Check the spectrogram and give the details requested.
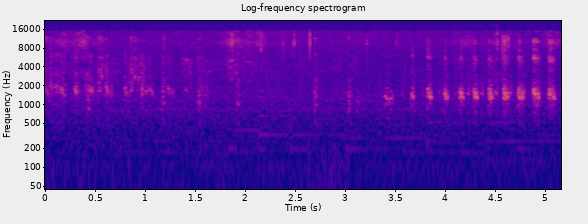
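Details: Chukar partridge calling: after a faint, muddled opening, a run of sharp, evenly spaced chuk notes builds steadily, about three per second, over faint low steady tones.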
